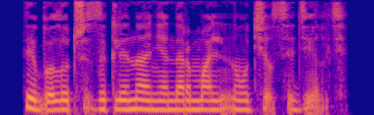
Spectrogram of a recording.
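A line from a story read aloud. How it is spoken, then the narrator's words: Grumbled. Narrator (Russian): Буркнула я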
